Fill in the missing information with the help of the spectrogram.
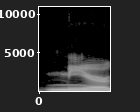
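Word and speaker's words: Muir: You have to go into Whole Foods, and there's this one brand called Mir Glen ketchup. It's M-U-I-R, right? That's how you say it, like Mir Woods.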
